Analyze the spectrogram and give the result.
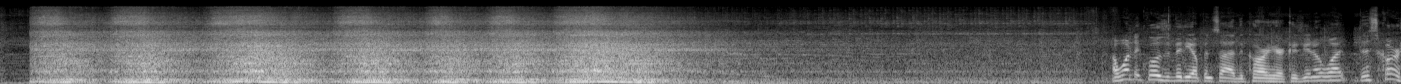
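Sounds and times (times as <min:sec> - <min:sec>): car engine idling: 0:00.0 - 0:11.6
car engine revving: 0:00.3 - 0:11.0.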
